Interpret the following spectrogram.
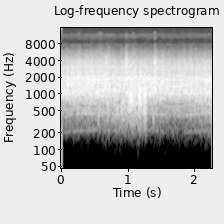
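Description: Rally car engine and gravel road noise heard inside the cabin as the car drives at speed on a dirt stage, with a few light ticks about a second in.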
